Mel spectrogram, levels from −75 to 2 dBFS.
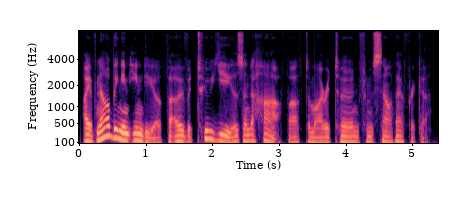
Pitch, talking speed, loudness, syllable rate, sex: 110 Hz, 210 wpm, -17 LUFS, 4.8 syllables/s, male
